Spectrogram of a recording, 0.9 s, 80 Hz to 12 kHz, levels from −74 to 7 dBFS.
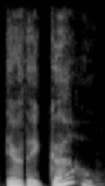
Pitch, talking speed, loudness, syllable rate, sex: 200 Hz, 205 wpm, -17 LUFS, 5.3 syllables/s, female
